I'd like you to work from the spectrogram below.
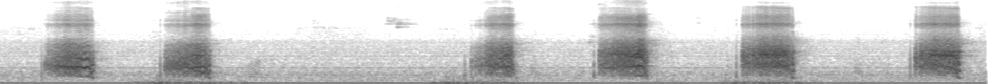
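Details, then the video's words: Hand-fed eclectus parrot chick begging to be held after eating weaning food: six harsh, raspy squawks, each about half a second long and spaced one to two seconds apart, with a low steady hum beneath. "안아달라고 보채는 뉴기니아앵무새 애기 소리"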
